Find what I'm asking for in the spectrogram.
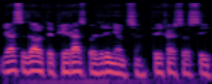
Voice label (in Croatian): romski; POP UP Zagreb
